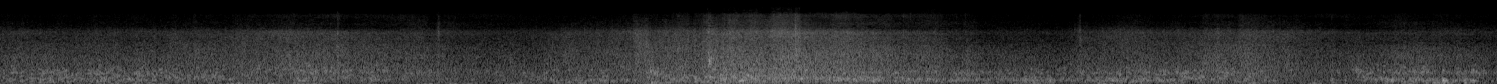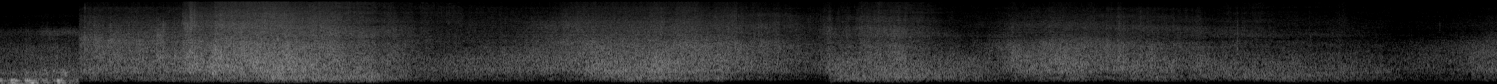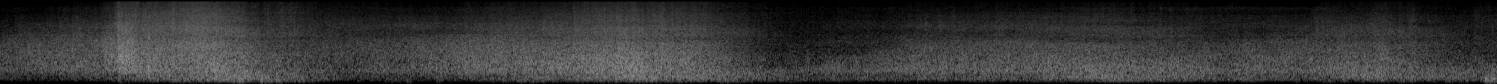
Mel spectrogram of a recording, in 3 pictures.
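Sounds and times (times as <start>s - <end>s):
wind rumble on microphone: 0.0s - 15.8s, 43.7s - 44.9s
sea waves breaking: 0.0s - 18.2s.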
